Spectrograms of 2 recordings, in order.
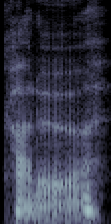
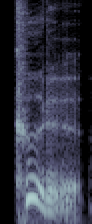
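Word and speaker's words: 狂う: No, it's not karu. What is this verb? It's to go mad. So I've got the right meaning and just not the right pronunciation. It's not just oh. Kuru, not karu.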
